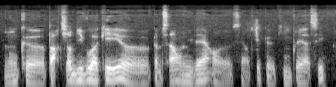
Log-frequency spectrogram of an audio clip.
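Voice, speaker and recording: Low-voiced hesitant man, dry sound. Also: steady tone, normal speed, mellow, slightly rough, dry recording. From born in Canada. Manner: hesitant, many fillers and restarts, laughs easily. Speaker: guest comic artist. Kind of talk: casual interview answers.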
